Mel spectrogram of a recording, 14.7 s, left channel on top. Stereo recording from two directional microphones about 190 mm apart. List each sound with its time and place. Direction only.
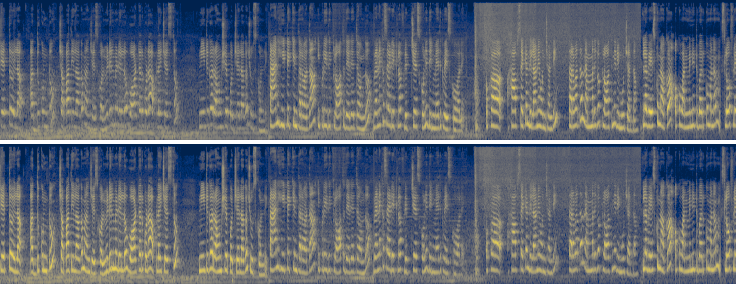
0.0 s babbling: 15° right (ahead or behind)
0.9 s music: 15° right (ahead or behind)
4.0 s a child's voice: 15° right (ahead or behind)
5.4 s a child's voice: centre (ahead or behind)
